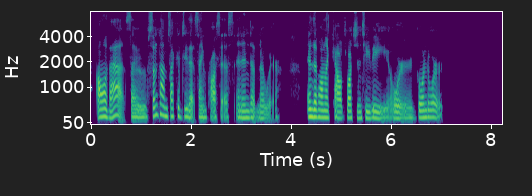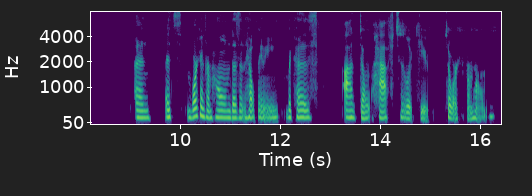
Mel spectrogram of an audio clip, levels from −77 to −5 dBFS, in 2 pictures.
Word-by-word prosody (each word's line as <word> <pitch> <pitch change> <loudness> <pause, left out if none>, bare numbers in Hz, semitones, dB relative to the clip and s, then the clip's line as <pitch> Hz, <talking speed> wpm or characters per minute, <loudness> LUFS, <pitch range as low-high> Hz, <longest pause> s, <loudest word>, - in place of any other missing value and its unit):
all 205 +2 +7
of 205 - +2
that, 175 -8 +3
so 100 -1 0
sometimes 230 -2 +1
I 215 - +4
could 215 0 -3
do 205 +2 0
that 185 - 0
same 185 - -1
process 195 - -2
and 185 - 0
end 175 +1 +2
up - - 0
nowhere. 165 -2 -5 0.5
End 205 -1 +6
up 195 - +6
on 190 -1 +6
the 185 -1 +4
couch 170 -2 +3
watching 175 -1 +2
TV 170 -2 0
or 90 - 0
going 185 +1 +4
to - - +2
work 190 +6 -1 2.0
and 180 -1 +1 0.3
it's 195 -1 -2
working 210 +5 +3
from 180 -3 0
home 185 -1 +1
doesn't 180 +1 0
help 180 0 +1
any 95 - -3 0.2
because 185 -1 0 0.5
I 185 0 +5
don't 165 0 -1
have 165 -2 +2 0.2
to 185 - -4
look 165 -3 -1
cute - - -5 0.3
to - - +1
work - - -3
from 155 - -4
home. 205 +4 -7
180 Hz, 165 wpm, -24 LUFS, 170-195 Hz, 2.0 s, all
